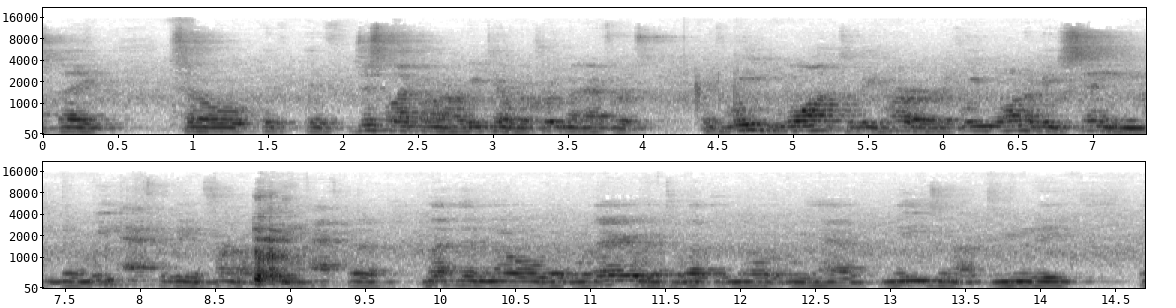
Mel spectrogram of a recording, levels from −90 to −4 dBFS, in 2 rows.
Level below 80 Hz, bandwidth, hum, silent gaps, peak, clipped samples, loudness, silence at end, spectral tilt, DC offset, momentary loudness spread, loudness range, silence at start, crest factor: -70 dBFS; 14.5 kHz; none; none; -2 dBFS; under 0.1%; -24 LUFS; 0 s; -6 dB/octave; under 0.1%; 11 LU; 3 LU; 0 s; 22 dB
